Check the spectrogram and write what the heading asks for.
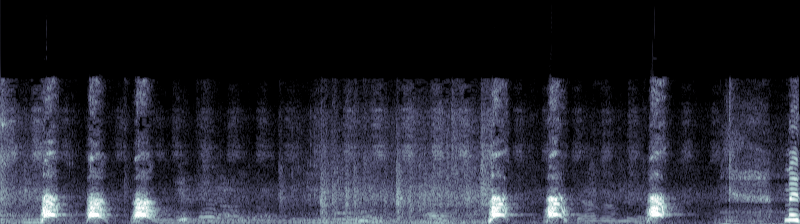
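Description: A small black-and-tan puppy yapping in short, sharp yaps. There are three quick yaps about a third of a second apart in the first second, then three more from just under four seconds in, over a murmur of background chatter.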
